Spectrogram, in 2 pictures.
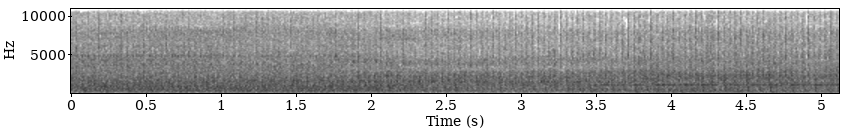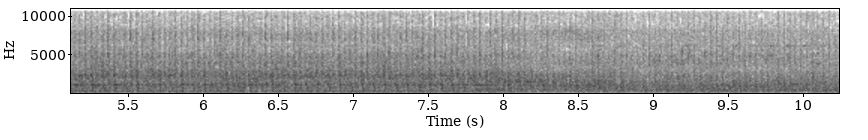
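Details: Renault Laguna 2 phase 2, hot engine at idle. Fast, fairly even ticking knock, roughly three per second, over the idle; it appears only when hot at idle and disappears as revs rise; cause unknown.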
